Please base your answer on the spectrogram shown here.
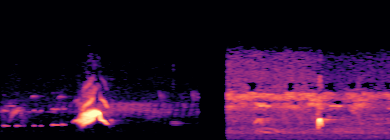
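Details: An Alder Flycatcher, a bird of alders and willows in wet areas, gives its call, a single sharp, high pip, with faint thin tones around it; after a pause, a steady hiss of background noise follows.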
